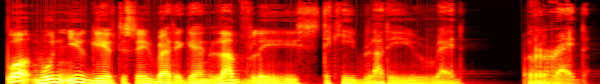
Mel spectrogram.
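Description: A man voicing a bitter, dissolute Englishman with an English accent, sneering and halting by turns. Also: low-pitched, big pitch swings, vocal fry, warm tone, slightly rough, full character voice. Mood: mocking.

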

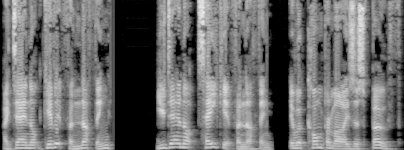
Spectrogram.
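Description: A smooth, cynical tempter speaks in a raised, lively voice, coaxing and mocking, as a male reader puts him on. He sounds worldly and sure of himself, pressing his point. The voice sits well above the reader's own. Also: a little high, moderate pace, voice pushed up.

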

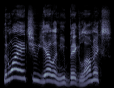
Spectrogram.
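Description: A man's voice: extremely high pitch, wildly swooping pitch, moderate pace, no room sound, clean studio sound, pitched above the performer's own voice, full character voice. A man voicing a brash, foul-mouthed frontier woman who bosses a wagon train with a bossy drawl in a Western story. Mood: gruff encouragement. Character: brash, foul-mouthed cowgirl wagon boss, hot-tempered but soft-hearted.

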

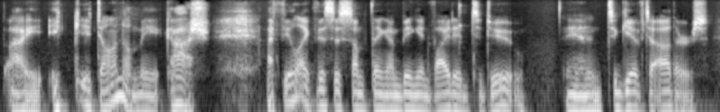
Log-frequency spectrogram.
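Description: An American man speaking as an interview guest, explaining things in a thoughtful, measured, conversational way. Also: on the low side, vocal fry, no room sound, highs cut off. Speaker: podcast guest, spiritual director and pastor.

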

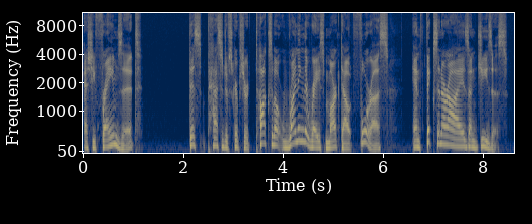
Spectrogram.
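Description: A man hosting a reflective solo podcast, speaking in deliberate, emphatic phrases. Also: a little high, big pitch swings, sharp tone, dry recording, studio quality. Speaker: podcast host and author.

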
